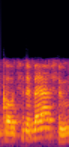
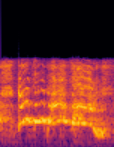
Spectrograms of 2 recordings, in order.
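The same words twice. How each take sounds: First: It is said calmly in a regular voice. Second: It is yelled loudly at the child.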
